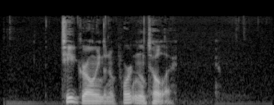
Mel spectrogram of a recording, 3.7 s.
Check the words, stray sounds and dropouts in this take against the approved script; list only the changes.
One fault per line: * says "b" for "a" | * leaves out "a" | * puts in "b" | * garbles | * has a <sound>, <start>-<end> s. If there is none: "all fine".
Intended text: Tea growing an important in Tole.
all fine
